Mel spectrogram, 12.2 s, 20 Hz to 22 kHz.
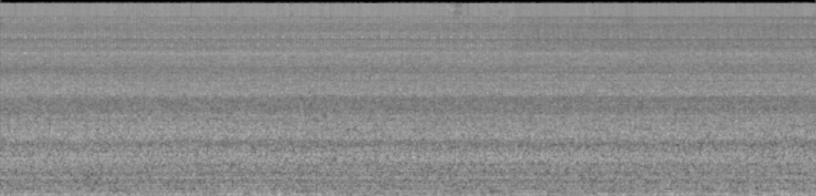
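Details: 2014 Ford Escape 1.6L at idle after AC has run a while and pressure built up: thin, steady high buzz over even idle from the externally controlled variable displacement clutch compressor; AC compressor buzz, owner unsure if normal.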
